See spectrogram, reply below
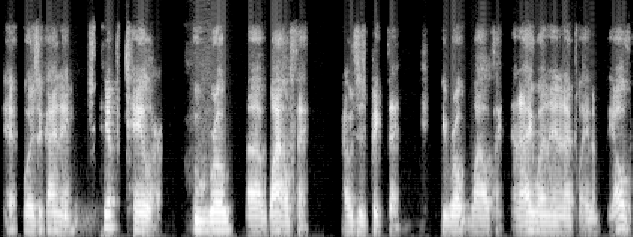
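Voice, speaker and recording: A man's voice: fairly low pitch, moderate pace, no echo. An older man, a guest on a talk show, telling stories from his music industry days, swearing freely and acting out what others said in raised voices. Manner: animated storyteller who swears and acts out quotes in a raised voice. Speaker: talk show guest, former band promotions manager. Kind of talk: casual storytelling chat. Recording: dull lo-fi dry sound.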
